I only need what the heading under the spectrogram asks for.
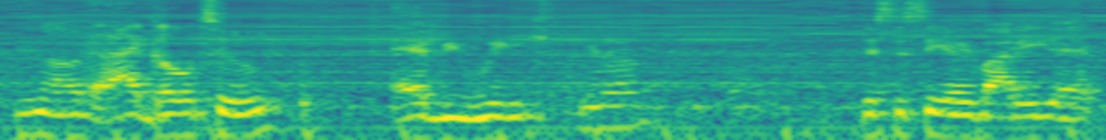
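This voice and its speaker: A man's voice: on the low side, normal speed, noisy background. Laid-back guy in a barber chair, roomy shop, clippers humming. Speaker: barbershop customer. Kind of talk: casual interview. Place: barbershop indoors.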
